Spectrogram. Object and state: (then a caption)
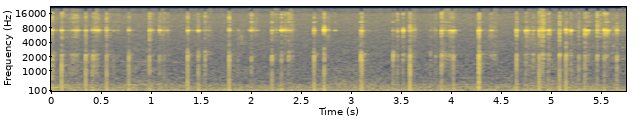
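Ceramic trinket plate. Fingernails tap rapidly on a ceramic trinket plate, producing a steady stream of short, sharp clicks that stop almost instantly. A low, continuous rumble and a faint high tone sit underneath the quiet tapping.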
